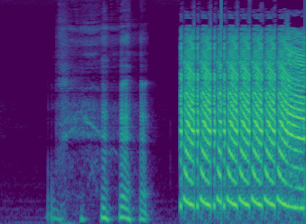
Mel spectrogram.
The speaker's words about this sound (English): Some, you know, like a little, let me get some of them air horns. Damn, we ain't got no air horns in this motherfucker?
